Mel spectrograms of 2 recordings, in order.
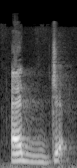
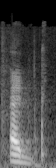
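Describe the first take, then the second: First: The consonant is a soft j sound. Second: The consonant is a hard g sound. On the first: The speaker calls it right. "It is aj" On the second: The speaker calls it wrong. "Not ag. There is no gim in Arabic"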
